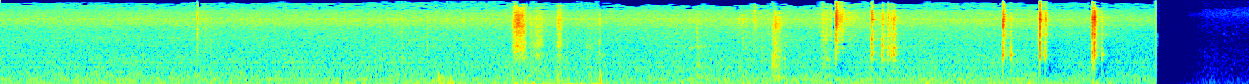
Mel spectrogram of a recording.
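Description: Steady low wind rumble on the microphone, with a scatter of sharp clicks from about halfway in as the top vent of a Kamado Joe ceramic grill is closed down to let the temperature drop. The sound cuts off suddenly near the end.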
